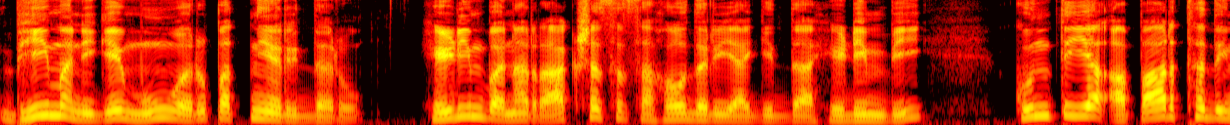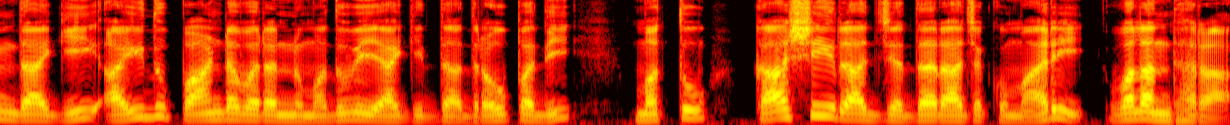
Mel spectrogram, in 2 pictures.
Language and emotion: Kannada, neutral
